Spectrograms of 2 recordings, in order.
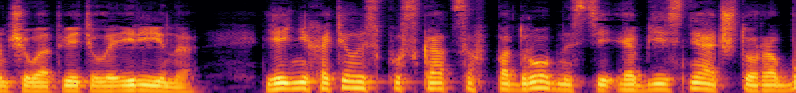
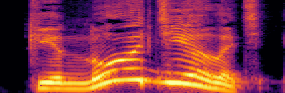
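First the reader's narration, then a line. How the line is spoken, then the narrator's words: Burst of laughter. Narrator (Russian): Вера расхохоталась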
